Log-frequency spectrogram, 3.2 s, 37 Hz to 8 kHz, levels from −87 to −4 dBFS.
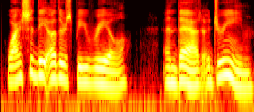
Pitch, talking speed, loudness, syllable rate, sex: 165 Hz, 190 wpm, -15 LUFS, 4.1 syllables/s, female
